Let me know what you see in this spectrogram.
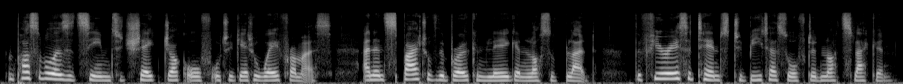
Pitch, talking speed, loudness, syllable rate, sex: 200 Hz, 230 wpm, -19 LUFS, 5.7 syllables/s, female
